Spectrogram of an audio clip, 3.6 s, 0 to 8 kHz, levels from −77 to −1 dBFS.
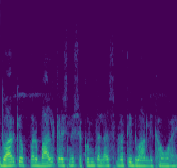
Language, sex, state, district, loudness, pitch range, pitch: Hindi, male, Bihar, Supaul, -23 LUFS, 130-150 Hz, 145 Hz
